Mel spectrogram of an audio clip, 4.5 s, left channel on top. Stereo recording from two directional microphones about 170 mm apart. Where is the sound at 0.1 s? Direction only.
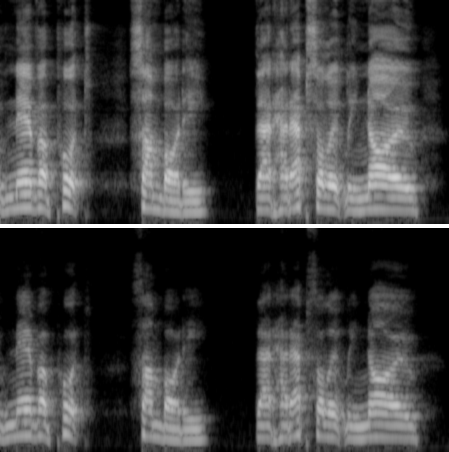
25° left (ahead or behind).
